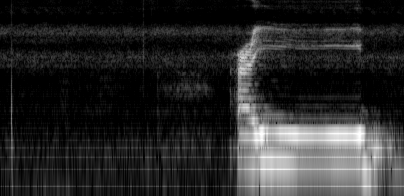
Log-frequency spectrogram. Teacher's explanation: عین جو ہے یہ بیچ حلق سے ادا ہوتی ہے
